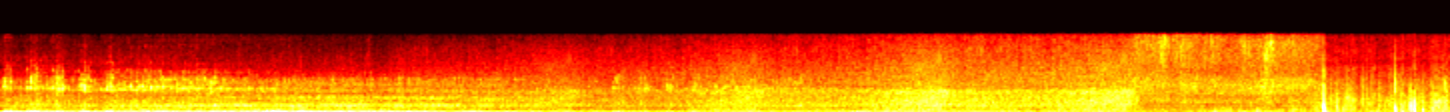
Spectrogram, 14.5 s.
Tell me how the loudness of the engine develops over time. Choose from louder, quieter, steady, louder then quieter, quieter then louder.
quieter.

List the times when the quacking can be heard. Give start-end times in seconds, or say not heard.
not heard.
